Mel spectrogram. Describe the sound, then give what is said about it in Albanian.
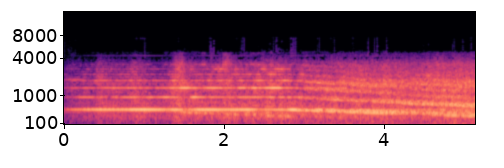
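Alarm sirens wail in northern Kosovo in the early morning, calling Serb citizens to protest at a border crossing. It is a loud, steady mechanical tone with harmonics that slides slightly lower toward the end, with no talk. “Që nga orët e hershme të mëngjesit të sotëm në veriun e Kosovës janë dëgjuar sirenat alarmuese përmes të cilave janë ftuar qytetarët serb që të protestojnë”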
